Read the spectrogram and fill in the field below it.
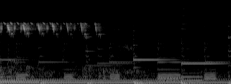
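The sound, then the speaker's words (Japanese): Bright, rapid bird chirps in an open-world video game trill high above a steady low hum of game ambience, repeating in quick bursts with a few soft thumps underneath; no one speaks. “鳥の声聞こえる、すごくない鳥の声がするよ。”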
